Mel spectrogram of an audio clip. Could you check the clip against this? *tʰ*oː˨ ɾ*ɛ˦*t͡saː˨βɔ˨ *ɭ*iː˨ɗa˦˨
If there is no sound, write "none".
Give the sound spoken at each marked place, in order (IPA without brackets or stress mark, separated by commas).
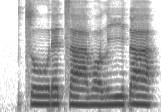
t͡s, ɛ˦, l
